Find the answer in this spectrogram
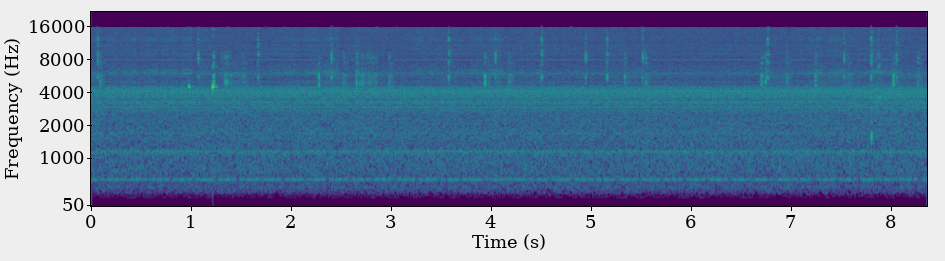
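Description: Room tone: a low, steady hiss with faint constant tones from the recording's background noise, with a few faint ticks scattered through and a small click about a second in.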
